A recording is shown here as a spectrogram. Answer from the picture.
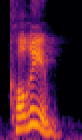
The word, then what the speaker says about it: Korim: So how would you say it in modern Hebrew? – Korin. – Korim. Yeah. Korim is in plural.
